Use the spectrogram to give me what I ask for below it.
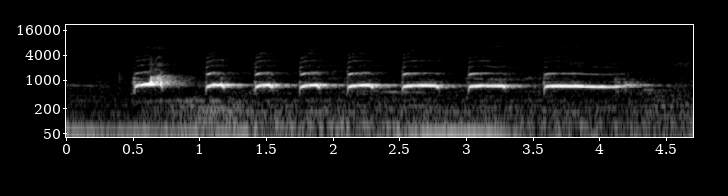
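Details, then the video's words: Bangkok-type zebra dove from Indonesia cooing: a soft rough opening note, then a steady series of about eight clear, mellow coos, each a little longer, ending in a drawn-out final note. "perkutut bangkok suara indo"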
